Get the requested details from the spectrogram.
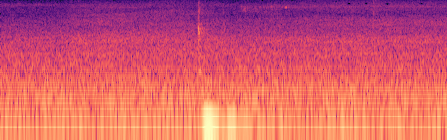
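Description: A game menu opens with a soft click.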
